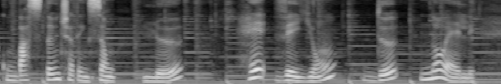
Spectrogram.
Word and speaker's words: réveillon de Noël: Vamos pronunciar com bastante atenção. Le Réveillon de Noël.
